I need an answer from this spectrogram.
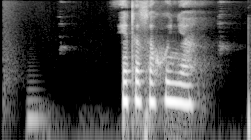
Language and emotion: Russian, neutral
